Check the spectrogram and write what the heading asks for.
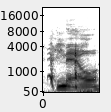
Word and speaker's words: Nao: Then you're like, N-E-O. Then they're like, "Oh, so like Neo." And I'm like, "That's definitely not what I said. I definitely said Nao."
